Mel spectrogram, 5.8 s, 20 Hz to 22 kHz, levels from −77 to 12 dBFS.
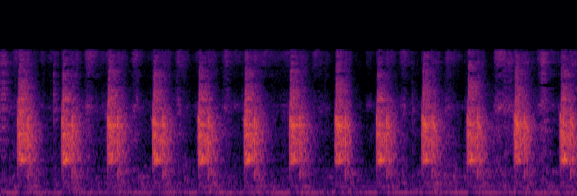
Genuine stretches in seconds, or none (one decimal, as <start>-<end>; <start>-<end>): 3.5-4.9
